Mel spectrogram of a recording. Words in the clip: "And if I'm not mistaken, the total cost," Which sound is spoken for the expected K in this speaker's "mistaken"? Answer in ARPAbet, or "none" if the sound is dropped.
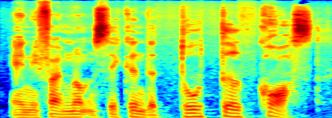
K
